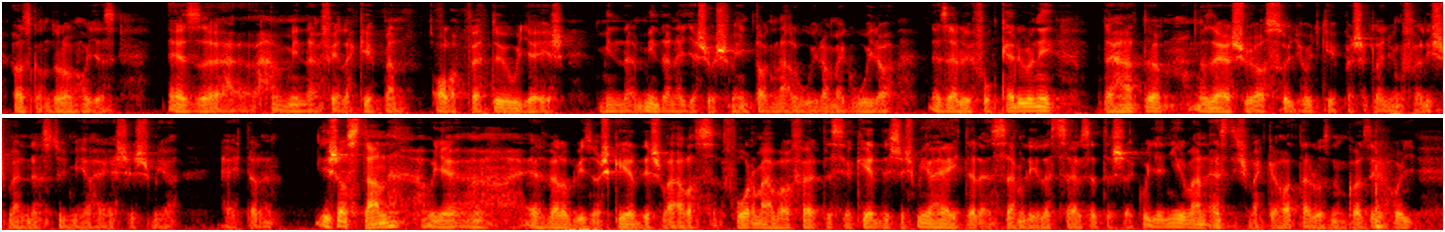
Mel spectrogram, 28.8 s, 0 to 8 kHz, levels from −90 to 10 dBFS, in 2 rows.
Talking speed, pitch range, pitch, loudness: 135 wpm, 85-100 Hz, 90 Hz, -32 LUFS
